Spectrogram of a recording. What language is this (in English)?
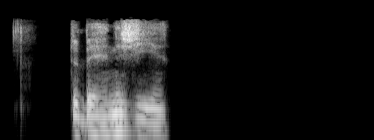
Kurdish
